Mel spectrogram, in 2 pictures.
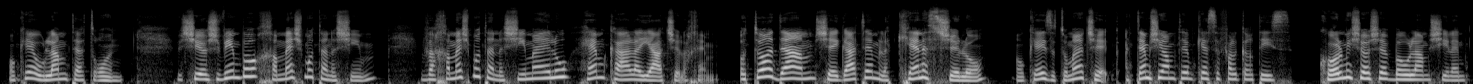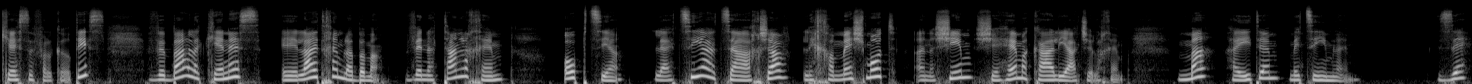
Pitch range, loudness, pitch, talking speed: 205-285 Hz, -21 LUFS, 235 Hz, 115 wpm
